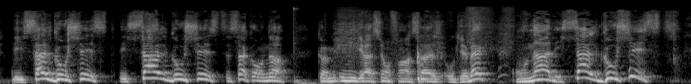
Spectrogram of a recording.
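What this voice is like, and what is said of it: Very angry, heated ranting. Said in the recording (French): “Il est très, très énervé. ... Très énervé.”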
